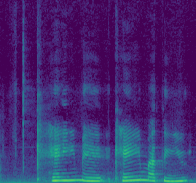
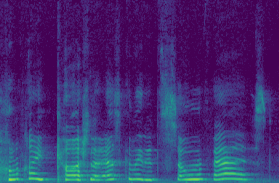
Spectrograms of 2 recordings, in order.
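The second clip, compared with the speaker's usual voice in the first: ordinary delivery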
